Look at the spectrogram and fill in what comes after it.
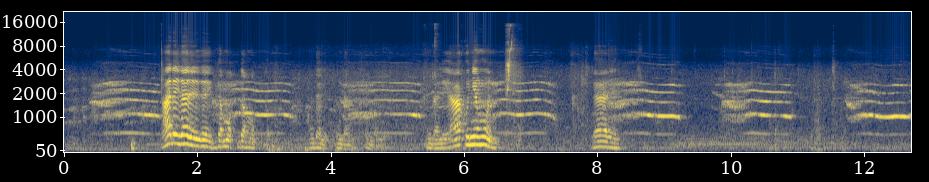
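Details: Struggling stray cat, sick and force-fed, gives a series of long, wavering meows and caterwauls, several overlapping with a person's voice, the cries spaced irregularly over the stretch.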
